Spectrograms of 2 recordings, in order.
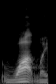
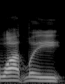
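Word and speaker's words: Whatley: I think is the last name is pronounced wattley Michael wattley uh chairman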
